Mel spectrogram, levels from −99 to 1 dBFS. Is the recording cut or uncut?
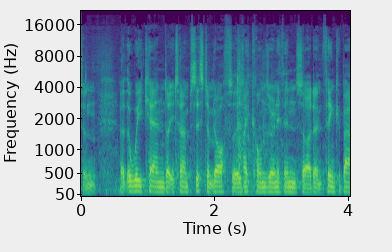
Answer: cut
